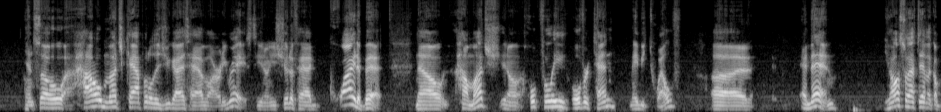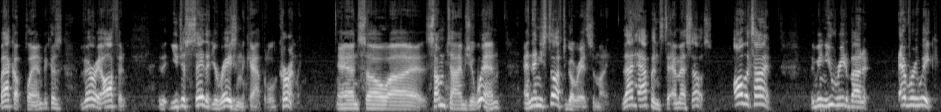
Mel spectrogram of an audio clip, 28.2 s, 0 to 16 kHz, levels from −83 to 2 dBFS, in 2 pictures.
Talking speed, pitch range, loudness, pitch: 180 wpm, 120-180 Hz, -16 LUFS, 145 Hz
